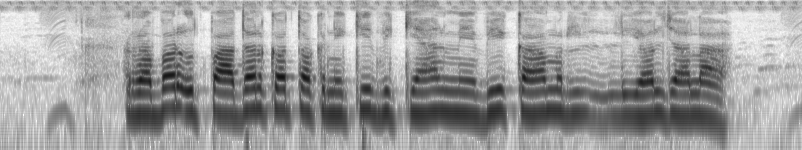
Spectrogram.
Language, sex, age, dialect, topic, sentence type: Bhojpuri, male, 18-24, Western, agriculture, statement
